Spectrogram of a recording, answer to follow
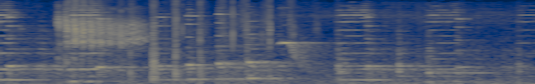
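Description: Background score music with light struck or plucked notes over held tones, and a brief high buzzing flourish about half a second in.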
